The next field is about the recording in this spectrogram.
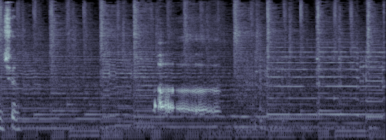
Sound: stammers

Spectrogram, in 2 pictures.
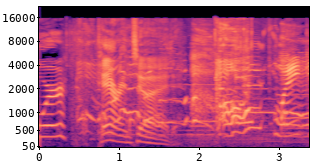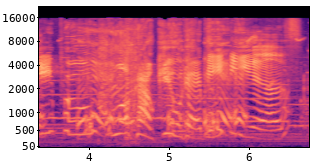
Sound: gasps

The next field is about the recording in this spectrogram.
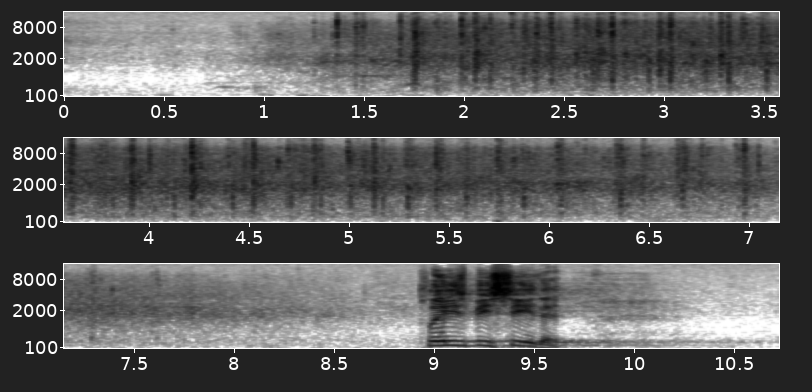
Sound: applause

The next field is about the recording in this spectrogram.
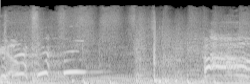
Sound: laughter

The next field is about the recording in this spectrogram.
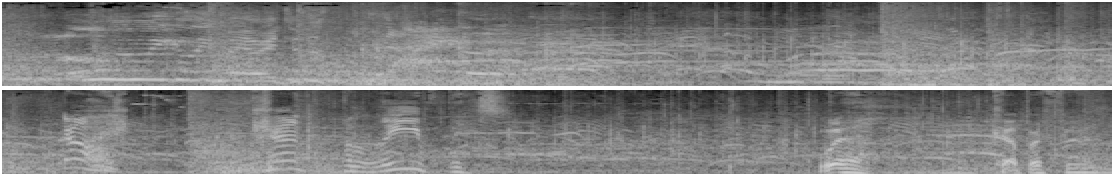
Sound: cheering and applause

